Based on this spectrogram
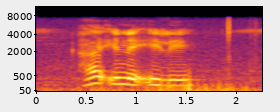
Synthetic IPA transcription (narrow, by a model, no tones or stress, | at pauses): ɦaʔɪnɛʔɪlɪ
